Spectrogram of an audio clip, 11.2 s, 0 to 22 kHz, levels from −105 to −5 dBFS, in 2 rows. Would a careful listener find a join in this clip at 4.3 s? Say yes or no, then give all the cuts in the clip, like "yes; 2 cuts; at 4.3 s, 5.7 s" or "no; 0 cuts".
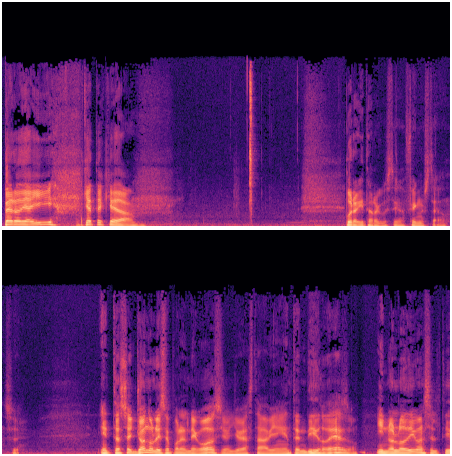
yes; 2 cuts; at 4.3 s, 10.1 s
